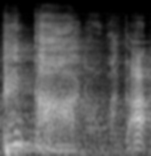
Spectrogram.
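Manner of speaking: ordinary talk, nothing marked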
